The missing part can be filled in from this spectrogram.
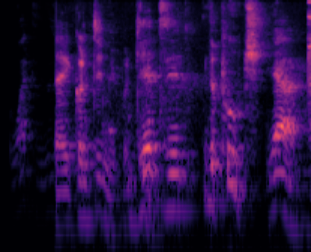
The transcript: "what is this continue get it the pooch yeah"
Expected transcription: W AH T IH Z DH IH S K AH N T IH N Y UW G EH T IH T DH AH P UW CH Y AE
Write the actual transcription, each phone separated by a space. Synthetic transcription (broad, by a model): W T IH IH K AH N T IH N Y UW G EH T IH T DH AH P UW CH Y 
